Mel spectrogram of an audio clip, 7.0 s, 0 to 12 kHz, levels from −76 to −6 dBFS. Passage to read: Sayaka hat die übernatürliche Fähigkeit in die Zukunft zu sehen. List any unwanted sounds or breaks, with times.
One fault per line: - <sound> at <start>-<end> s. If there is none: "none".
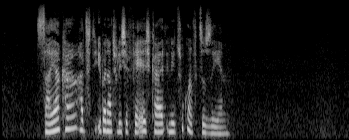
none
